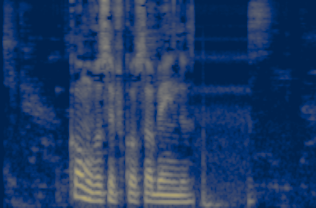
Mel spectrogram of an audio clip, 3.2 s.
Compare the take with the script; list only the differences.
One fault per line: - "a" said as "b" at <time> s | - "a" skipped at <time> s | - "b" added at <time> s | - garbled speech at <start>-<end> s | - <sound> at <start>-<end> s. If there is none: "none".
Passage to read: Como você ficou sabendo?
- thud at 2.0-2.4 s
